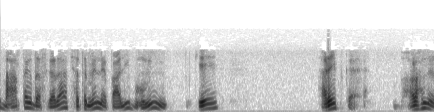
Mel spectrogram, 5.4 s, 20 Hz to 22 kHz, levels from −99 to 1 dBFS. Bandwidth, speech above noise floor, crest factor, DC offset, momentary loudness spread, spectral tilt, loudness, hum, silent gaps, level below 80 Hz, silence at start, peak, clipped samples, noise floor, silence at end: 3.8 kHz; 43 dB; 24 dB; under 0.1%; 16 LU; -10 dB/octave; -22 LUFS; none; none; -68 dBFS; 0 s; 0 dBFS; under 0.1%; -64 dBFS; 0 s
